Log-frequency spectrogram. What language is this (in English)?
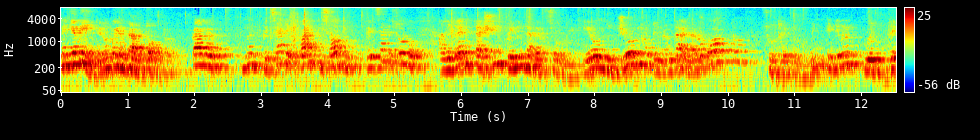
Italian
